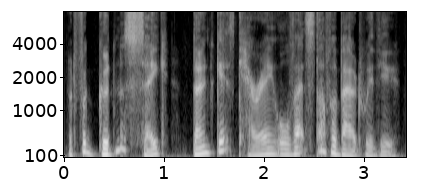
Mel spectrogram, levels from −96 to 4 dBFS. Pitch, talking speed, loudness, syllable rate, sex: 120 Hz, 230 wpm, -20 LUFS, 5.1 syllables/s, male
